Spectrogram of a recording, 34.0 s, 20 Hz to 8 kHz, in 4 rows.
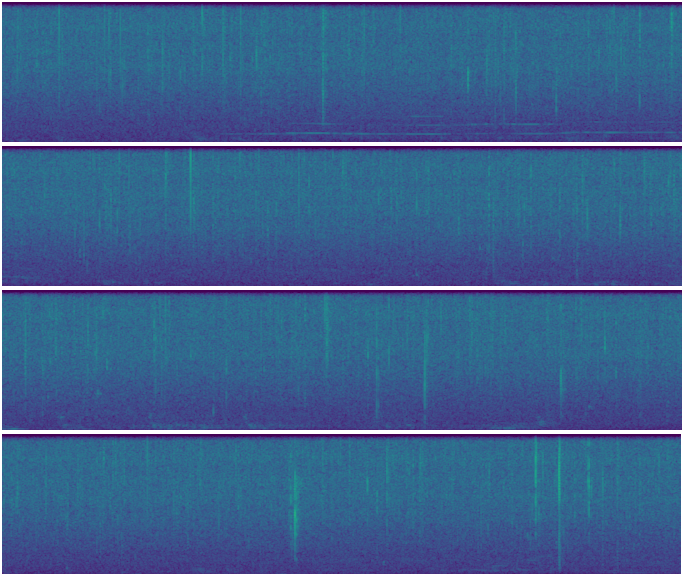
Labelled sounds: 3.8	4.2	humpback whale, 1.0 to 1.2 kHz
5.1	5.5	humpback whale, 0.94 to 1.5 kHz
6.5	6.7	humpback whale, 1.0 to 1.1 kHz

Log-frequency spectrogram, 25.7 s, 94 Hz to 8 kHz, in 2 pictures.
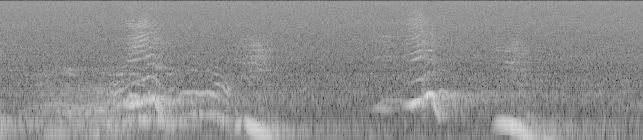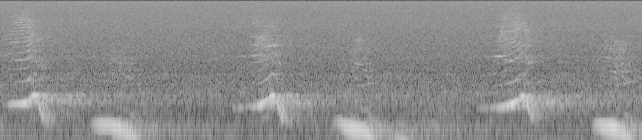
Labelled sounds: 2.5	3.3	humpback whale, 0.90 to 4.1 kHz
7.6	8.5	humpback whale, 1.1 to 2.6 kHz
13.0	13.5	humpback whale, 1.2 to 4.8 kHz
17.9	18.4	humpback whale, 1.8 to 2.6 kHz
22.7	23.3	humpback whale, 1.1 to 3.3 kHz

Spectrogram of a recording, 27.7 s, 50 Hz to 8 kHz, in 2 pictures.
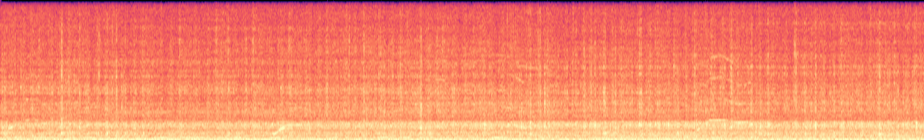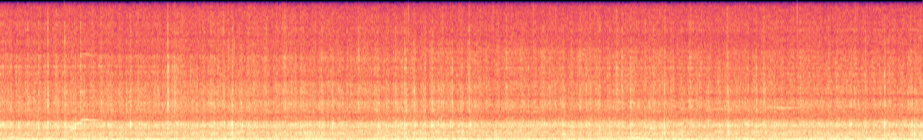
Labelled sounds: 7.8	8.1	humpback whale, 4.0 to 4.3 kHz
10.6	11.2	humpback whale, 1.1 to 4.9 kHz
15.0	15.4	humpback whale, 1.2 to 1.3 kHz
25.5	25.7	humpback whale, 1.8 to 2.0 kHz

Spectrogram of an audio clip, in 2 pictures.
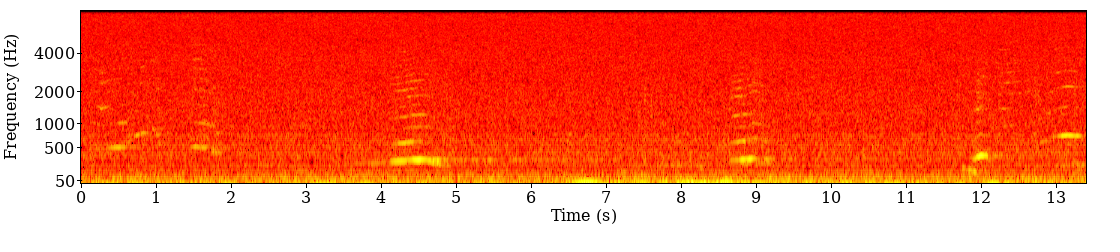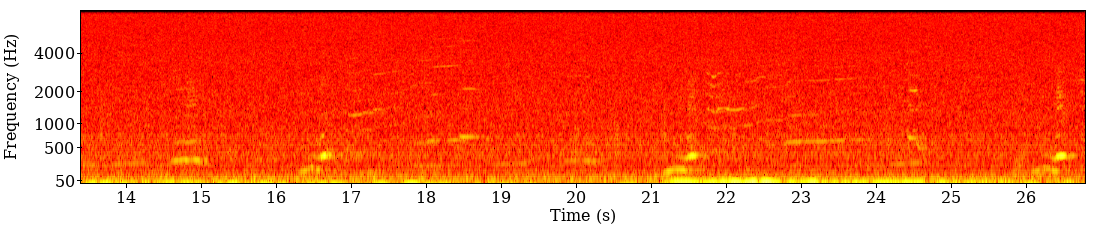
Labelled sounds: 1.5	1.8	humpback whale, 0.90 to 1.1 kHz
4.2	4.6	humpback whale, 2.0 to 2.5 kHz
8.7	9.0	humpback whale, 1.2 to 1.9 kHz
17.0	17.6	humpback whale, 1.2 to 1.5 kHz
18.1	18.5	humpback whale, 3.1 to 3.3 kHz
21.7	22.6	humpback whale, 1.3 to 2.7 kHz
22.8	23.8	humpback whale, 1.2 to 2.6 kHz

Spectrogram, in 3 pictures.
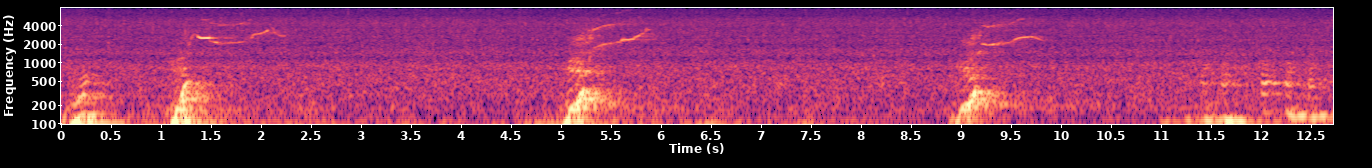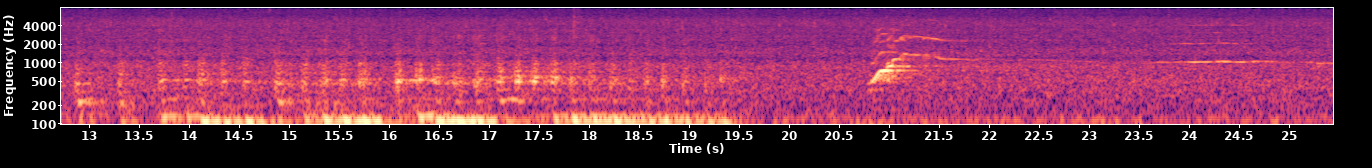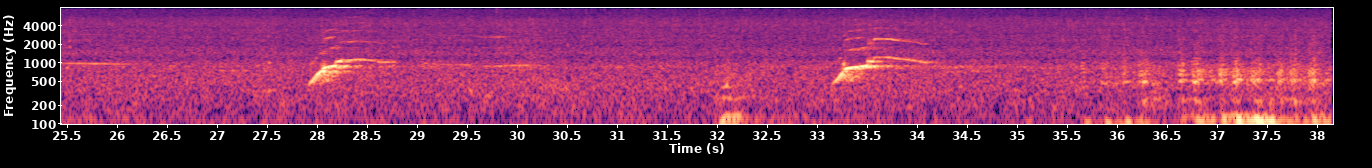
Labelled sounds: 1.3	2.3	humpback whale, 1.9 to 4.6 kHz
5.3	6.0	humpback whale, 1.6 to 4.4 kHz
9.2	9.9	humpback whale, 1.9 to 4.3 kHz
20.8	21.8	humpback whale, 0.78 to 2.8 kHz
23.8	24.3	humpback whale, 0.97 to 4.2 kHz
25.5	26.0	humpback whale, 0.84 to 1.0 kHz
28.0	28.8	humpback whale, 0.78 to 2.3 kHz
29.6	29.9	humpback whale, 2.5 to 2.7 kHz
33.3	34.3	humpback whale, 0.78 to 2.6 kHz

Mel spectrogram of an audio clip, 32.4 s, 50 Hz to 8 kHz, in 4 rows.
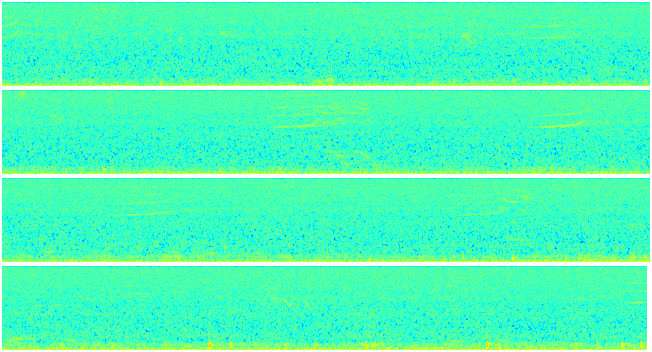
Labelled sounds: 11.4	12.7	killer whale, 0.65 to 5.2 kHz
14.7	15.4	killer whale, 2.1 to 3.4 kHz
22.0	22.8	killer whale, 2.2 to 5.1 kHz

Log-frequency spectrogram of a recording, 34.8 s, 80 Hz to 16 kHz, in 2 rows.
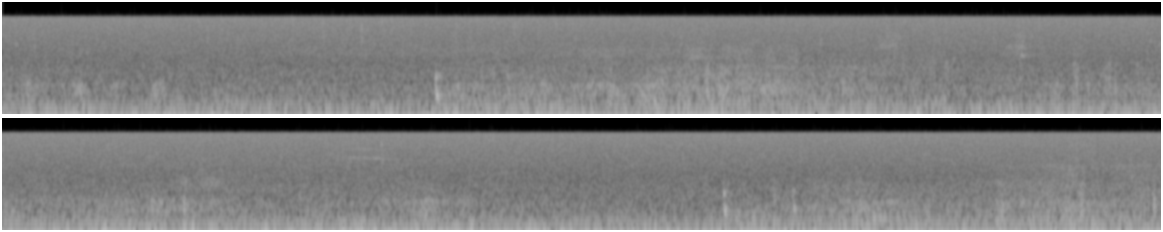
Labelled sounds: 22.5	23.2	killer whale, 1.9 to 3.7 kHz

